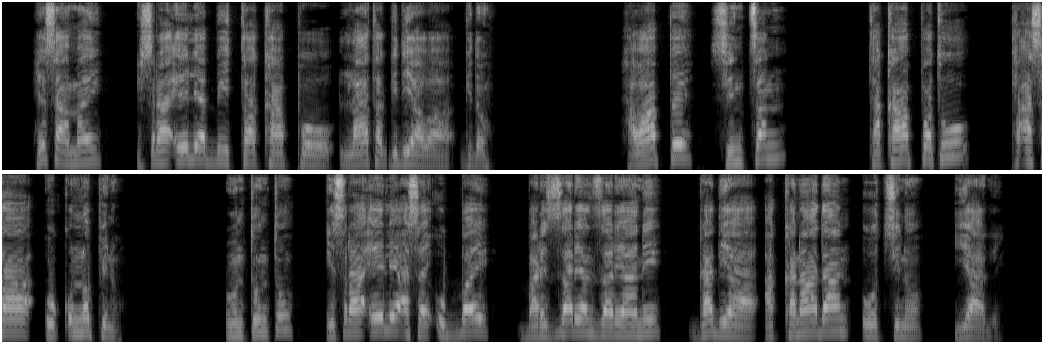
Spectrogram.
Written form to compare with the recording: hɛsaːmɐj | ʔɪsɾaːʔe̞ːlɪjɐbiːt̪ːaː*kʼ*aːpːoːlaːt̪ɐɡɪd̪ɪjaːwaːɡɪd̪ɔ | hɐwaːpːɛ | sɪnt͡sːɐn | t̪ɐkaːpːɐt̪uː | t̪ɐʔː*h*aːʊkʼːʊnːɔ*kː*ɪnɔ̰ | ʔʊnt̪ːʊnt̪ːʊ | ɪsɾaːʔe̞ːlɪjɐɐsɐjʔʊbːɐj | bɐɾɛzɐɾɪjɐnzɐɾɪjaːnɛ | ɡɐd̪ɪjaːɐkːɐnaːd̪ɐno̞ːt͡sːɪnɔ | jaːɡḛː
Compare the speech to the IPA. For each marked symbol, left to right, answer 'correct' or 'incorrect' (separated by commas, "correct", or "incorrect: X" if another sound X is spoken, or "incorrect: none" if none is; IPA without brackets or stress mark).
incorrect: k, incorrect: s, incorrect: pː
